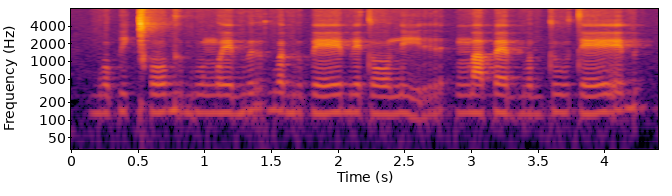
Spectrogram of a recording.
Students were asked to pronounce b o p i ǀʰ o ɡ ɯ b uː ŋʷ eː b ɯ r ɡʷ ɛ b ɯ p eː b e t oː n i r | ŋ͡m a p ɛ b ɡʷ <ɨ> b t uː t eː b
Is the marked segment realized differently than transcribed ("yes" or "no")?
yes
